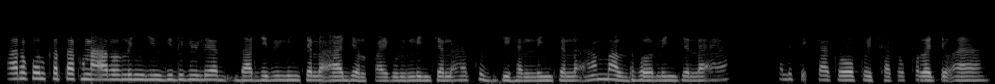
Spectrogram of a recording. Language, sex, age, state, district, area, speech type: Santali, female, 45-60, West Bengal, Bankura, rural, conversation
